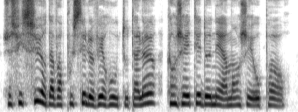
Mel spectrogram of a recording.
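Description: Uneasy eldest sister, teenage, plain mellow read by a woman. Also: medium pitch, normal speed, dry recording, clean studio sound, close to an everyday voice. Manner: alert, uneasy. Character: uneasy teenage farm girl.

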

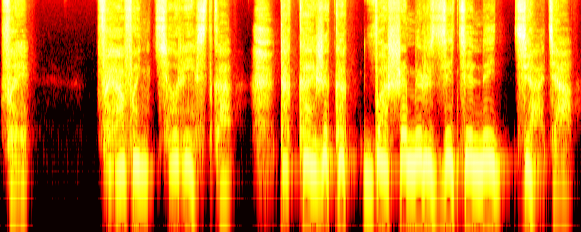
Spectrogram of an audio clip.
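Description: A reader voicing an enraged male governor who speaks through clenched teeth, slow and raised. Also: medium pitch, animated, darkish tone, husky, no echo, studio quality. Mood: outraged shouting. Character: enraged male colonial governor, stern guardian.

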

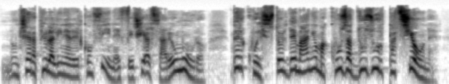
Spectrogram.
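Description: A woman's voice: a little high, animated, brisk, darkish tone, husky, pitched above the performer's own voice. A woman reading aloud voices a blustering, scornful old monk who scolds his family. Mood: blunt.

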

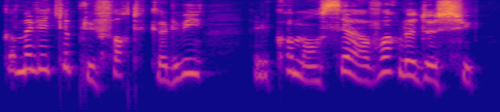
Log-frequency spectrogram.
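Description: A woman reading a novel aloud in a measured, even storytelling manner. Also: on the high side. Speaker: audiobook reader. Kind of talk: scripted narration.

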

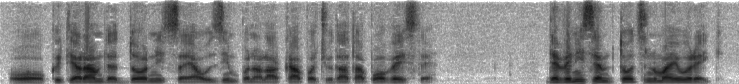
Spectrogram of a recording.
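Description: A man reading a novel aloud in a measured storytelling way. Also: low-pitched, no echo. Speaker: audiobook reader. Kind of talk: literary audiobook narration.

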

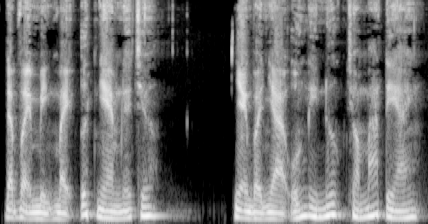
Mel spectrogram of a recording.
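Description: A man's voice: on the low side, expressive, fast talker, a little mellow, husky, no room sound, clean studio sound. Fussing young village woman, read by a man. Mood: concerned.

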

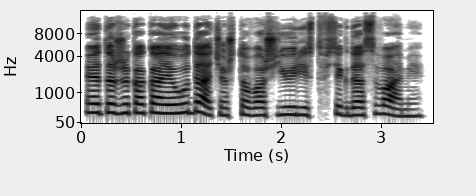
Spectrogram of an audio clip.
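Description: A woman's voice: a little high, normal speed, smooth, dry recording, studio quality, lightly acted. A woman voicing a brash, sarcastic male lawyer friend in an audiobook. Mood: mocking. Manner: mocking, ironic.

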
